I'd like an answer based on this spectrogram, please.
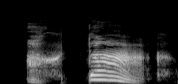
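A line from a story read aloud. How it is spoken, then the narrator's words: Exclamation. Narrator (Russian): воскликнул Марк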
